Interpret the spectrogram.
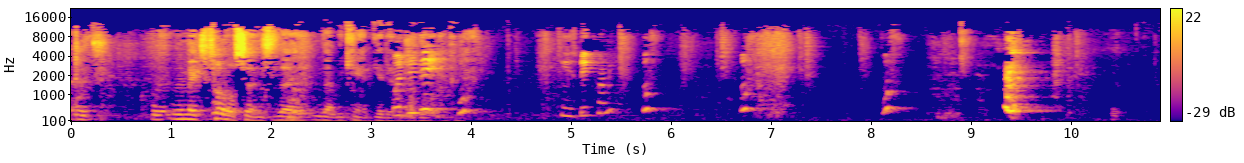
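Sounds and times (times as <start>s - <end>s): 
speech: 0.1s - 4.0s, 4.9s - 5.9s
dog giving short sad whimpering barks: 9.3s - 9.8s.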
